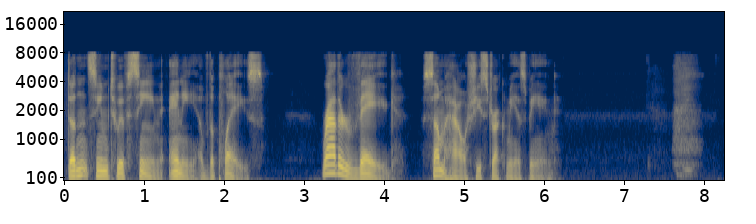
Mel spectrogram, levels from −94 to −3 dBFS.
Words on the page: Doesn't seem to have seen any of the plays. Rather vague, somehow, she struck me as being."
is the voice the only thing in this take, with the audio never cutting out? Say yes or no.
no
